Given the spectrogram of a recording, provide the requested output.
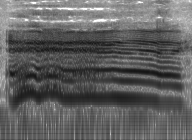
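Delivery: gruff imitated bark; dog woof imitation. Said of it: "and then he".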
